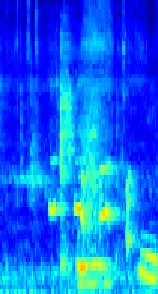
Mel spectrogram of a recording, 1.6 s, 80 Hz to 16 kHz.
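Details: Hokkaido dog puppies, 16 days old, a brindle female, a brindle male and a red female, giving short soft whimpers and squeaks with tonal high notes, indoors.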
